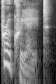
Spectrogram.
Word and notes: procreate: British English

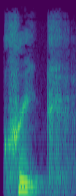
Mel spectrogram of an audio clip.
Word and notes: creek: American English

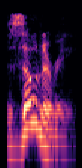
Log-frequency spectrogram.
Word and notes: zonary: British English

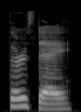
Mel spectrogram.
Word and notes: thurs: British English

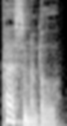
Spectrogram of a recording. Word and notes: personable: British English

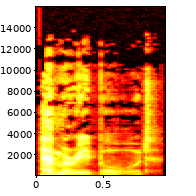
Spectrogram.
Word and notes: emery board: British English

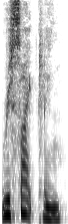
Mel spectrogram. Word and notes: recycling: British English

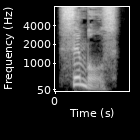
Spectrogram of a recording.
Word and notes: cymbals: American English

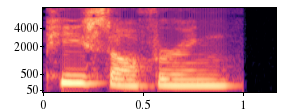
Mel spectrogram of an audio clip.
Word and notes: peace offering: American English

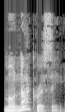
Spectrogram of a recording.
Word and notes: monocracy: British English

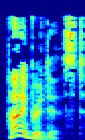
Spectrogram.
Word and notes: hybridist: British English

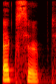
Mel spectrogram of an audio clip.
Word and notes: excerpt: American English

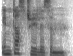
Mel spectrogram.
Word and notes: industrialism: British English

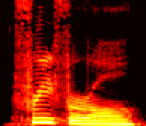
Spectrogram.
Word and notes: free for all: American English

